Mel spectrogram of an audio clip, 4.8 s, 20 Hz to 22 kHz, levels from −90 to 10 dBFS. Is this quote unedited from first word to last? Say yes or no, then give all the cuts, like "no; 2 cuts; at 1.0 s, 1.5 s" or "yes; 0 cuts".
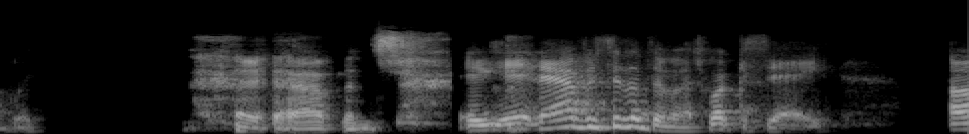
no; 3 cuts; at 2.2 s, 3.2 s, 3.7 s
